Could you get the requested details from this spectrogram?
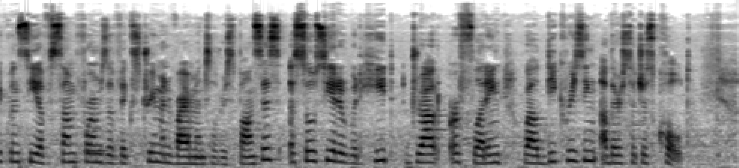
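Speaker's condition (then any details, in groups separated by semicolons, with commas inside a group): No condition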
